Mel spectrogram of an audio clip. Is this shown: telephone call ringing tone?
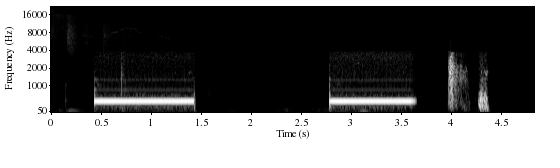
yes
